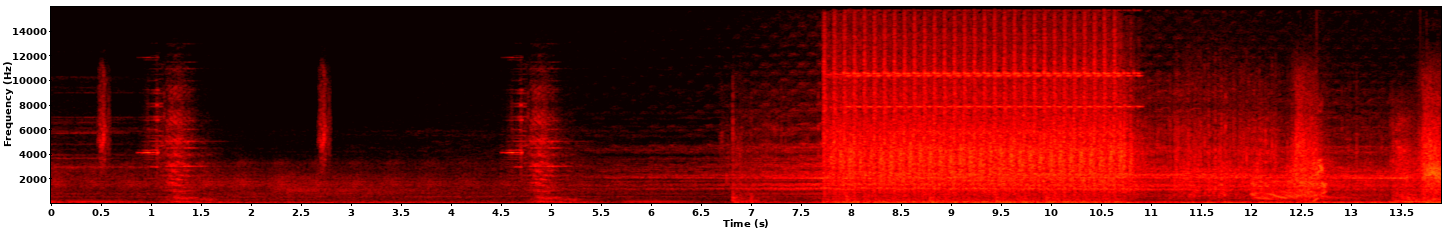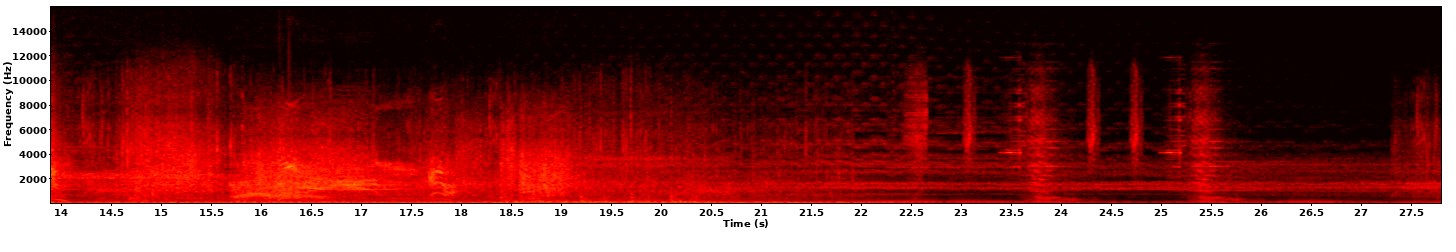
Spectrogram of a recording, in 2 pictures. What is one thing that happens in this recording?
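Menu selection beeps click softly.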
